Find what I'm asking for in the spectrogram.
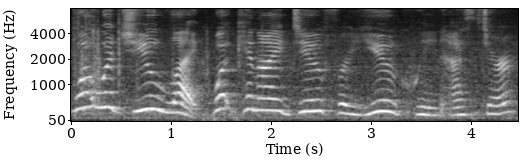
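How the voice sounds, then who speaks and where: A woman speaks very slowly in a put-on character voice over clear background noise. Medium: read story.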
